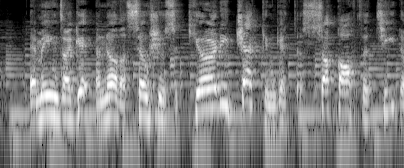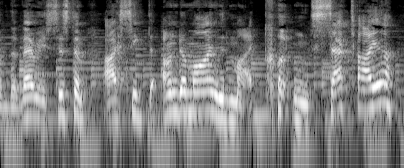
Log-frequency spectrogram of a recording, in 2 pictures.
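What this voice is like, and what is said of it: Unconvincing put-on accent. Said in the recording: “I don't know where you're supposed to be from ... That's not even an accent.”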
